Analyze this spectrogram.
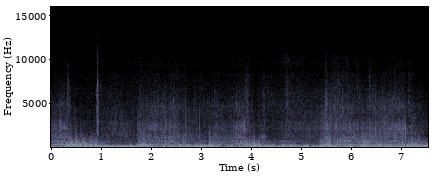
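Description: Loud, steady wind buffeting on the microphone, with a few sharp knocks through it.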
